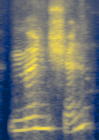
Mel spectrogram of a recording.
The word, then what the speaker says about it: München: allemand moderne pour le vocable moine au pluriel München dont vous sentez peut-être la promiscuité la ressemblance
